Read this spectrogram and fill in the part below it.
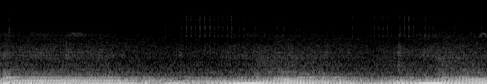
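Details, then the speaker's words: Big-turbo Audi A4 B7, just started after installing and calibrating a drive-by-wire throttle body; a deep, low rumble holds a settled idle with only mild swells and no stumbling, and the DBW works properly; normal idle. "Well, it is working. My drive-by-wire is working. There you can check the revs as well. You can even hear it."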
